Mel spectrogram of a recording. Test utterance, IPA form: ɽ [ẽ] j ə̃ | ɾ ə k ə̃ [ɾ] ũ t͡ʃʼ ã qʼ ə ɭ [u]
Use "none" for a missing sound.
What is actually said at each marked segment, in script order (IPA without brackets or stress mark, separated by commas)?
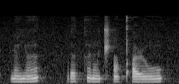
ẽ, ɾ, ũ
